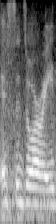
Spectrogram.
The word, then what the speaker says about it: Isidori: All right, sitting down right now with Chef Joe Isidori.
